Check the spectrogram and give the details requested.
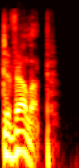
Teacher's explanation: The middle syllable is stronger. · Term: natural stress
